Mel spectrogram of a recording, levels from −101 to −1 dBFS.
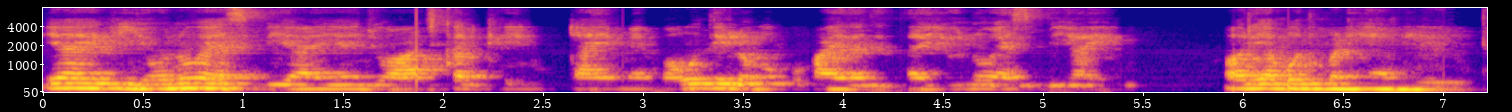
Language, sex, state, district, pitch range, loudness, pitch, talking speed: Hindi, male, Bihar, Jahanabad, 135-165 Hz, -15 LUFS, 145 Hz, 205 wpm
